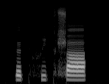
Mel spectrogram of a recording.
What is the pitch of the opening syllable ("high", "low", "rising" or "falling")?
low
